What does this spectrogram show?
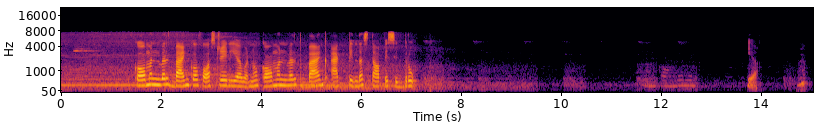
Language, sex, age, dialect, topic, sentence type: Kannada, female, 36-40, Mysore Kannada, banking, statement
